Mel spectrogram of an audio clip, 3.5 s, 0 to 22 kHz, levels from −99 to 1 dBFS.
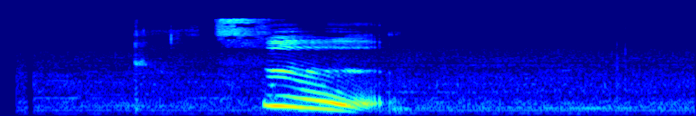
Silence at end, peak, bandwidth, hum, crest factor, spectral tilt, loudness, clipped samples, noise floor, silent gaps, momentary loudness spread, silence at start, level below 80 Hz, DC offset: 1.6 s; -26 dBFS; 11.5 kHz; none; 18 dB; -3 dB/octave; -38 LUFS; under 0.1%; -74 dBFS; none; 17 LU; 1.1 s; under -90 dBFS; under 0.1%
